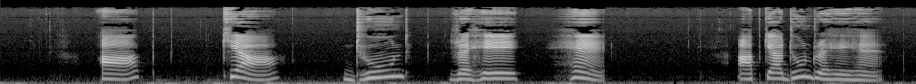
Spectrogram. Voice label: What are you looking for, Common Hindi Phrases for travel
